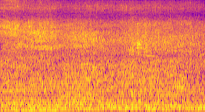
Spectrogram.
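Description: Steady rushing noise of road traffic passing on a nearby street, with a low rumble in the first second.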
